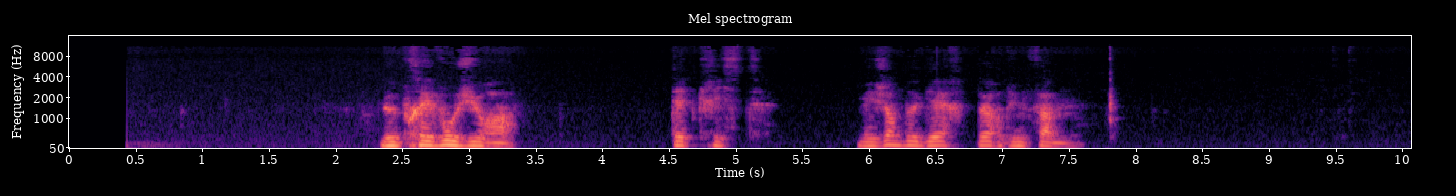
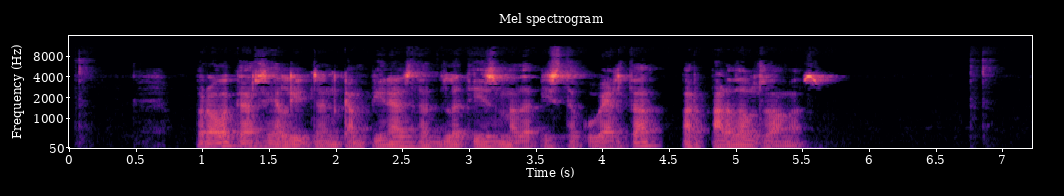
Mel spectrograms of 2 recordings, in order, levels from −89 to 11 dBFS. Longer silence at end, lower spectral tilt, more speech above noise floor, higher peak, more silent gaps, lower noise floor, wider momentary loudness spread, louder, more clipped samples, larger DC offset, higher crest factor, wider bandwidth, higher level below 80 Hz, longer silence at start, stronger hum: first, 2.25 s vs 0.35 s; first, -8.5 dB/octave vs -3.5 dB/octave; about the same, 51 dB vs 53 dB; about the same, 0 dBFS vs 0 dBFS; neither; second, -69 dBFS vs -78 dBFS; first, 23 LU vs 16 LU; first, -19 LUFS vs -22 LUFS; neither; neither; about the same, 22 dB vs 26 dB; about the same, 11.5 kHz vs 11.5 kHz; second, -56 dBFS vs -48 dBFS; first, 2.35 s vs 0.05 s; neither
